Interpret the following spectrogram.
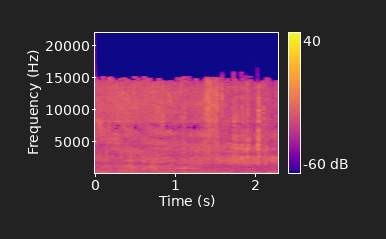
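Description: Low rumble of wind and handling on a phone microphone as the camera is moved, with faint music playing in the background.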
